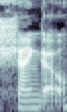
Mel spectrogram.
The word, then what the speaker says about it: Shango: I S H A and it's Shango, like mango but with sh on the at the front. You might want to really tune into them. Archangel Uriel and the Orisha Shango and dive into those archetypes, right?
